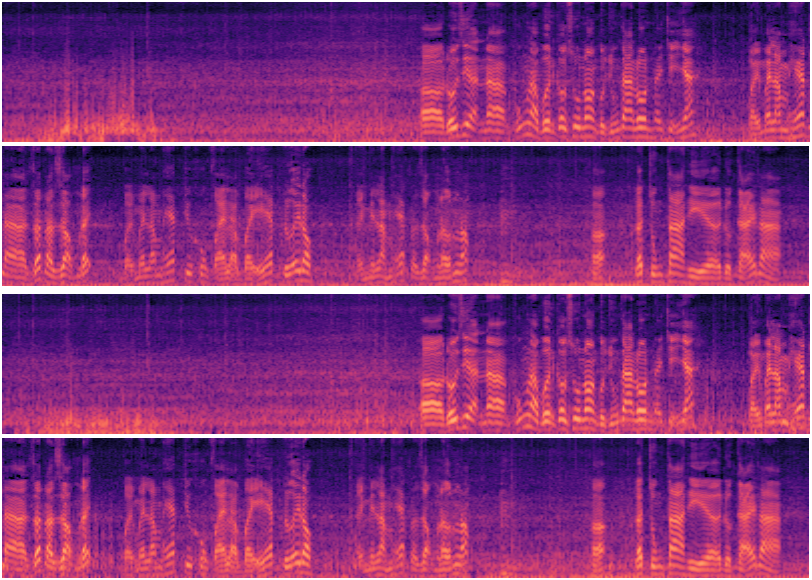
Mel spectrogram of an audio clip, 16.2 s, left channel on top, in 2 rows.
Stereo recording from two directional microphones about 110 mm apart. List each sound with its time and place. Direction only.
4.2 s speech: 15° right (ahead or behind)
